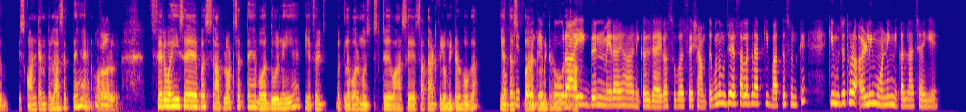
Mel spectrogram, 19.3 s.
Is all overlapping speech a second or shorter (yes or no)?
no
